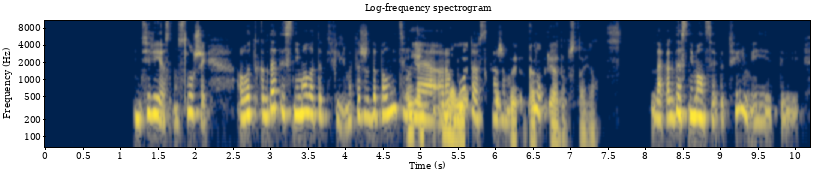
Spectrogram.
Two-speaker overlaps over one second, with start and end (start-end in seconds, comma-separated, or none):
4.8-6.8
